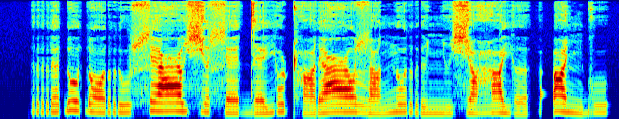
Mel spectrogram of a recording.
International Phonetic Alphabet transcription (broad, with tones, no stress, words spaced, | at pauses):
rə˨ɗo˦ ɗɔ˨ru˨ ɬɛ˦ʕɯ˦ɕə˧ ɬɛ˨ dɛ˨ jo˦ʈʰɑ˨ɾɛ˦ ʕɔ˦ɮɑ˨ no˦rɯ˨ɲ ɯ˨ɕɑ˧ɦɑ˦jə˨ | ʔɑ˦˨ɲɡu˧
